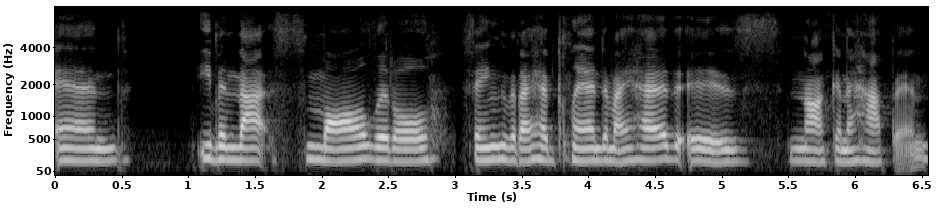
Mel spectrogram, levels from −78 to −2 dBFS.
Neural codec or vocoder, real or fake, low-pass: none; real; 7.2 kHz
